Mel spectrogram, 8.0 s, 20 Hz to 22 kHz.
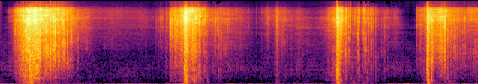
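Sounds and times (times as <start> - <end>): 
crunchy snow chunks hitting a soft surface: 0.1 - 7.9.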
